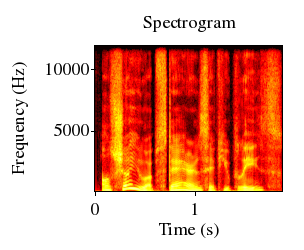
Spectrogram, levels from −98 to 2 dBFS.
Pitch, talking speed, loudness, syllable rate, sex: 155 Hz, 255 wpm, -15 LUFS, 5.2 syllables/s, male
